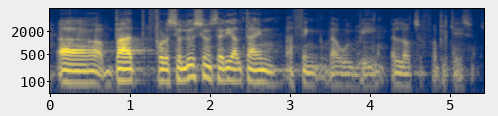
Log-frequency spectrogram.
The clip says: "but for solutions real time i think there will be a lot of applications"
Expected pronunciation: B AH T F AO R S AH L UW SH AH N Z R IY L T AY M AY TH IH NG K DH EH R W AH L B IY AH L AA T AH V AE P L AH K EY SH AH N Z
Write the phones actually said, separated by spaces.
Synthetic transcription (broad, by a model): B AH T F AO R S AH L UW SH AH N S R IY L T AY M AY TH IH NG K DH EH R W AH L B IY AH L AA T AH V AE P L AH K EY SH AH N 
